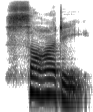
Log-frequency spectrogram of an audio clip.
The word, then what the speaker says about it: Tsadhe: The next stanza, it's uh, difficult to know how to say that, but in Hebrew you would pronounce it Saudi like you would Saudi Arabia, Saudi.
